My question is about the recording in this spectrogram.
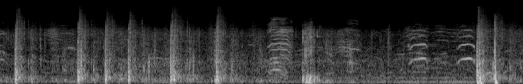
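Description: Fireworks going off in a rapid, irregular series of sharp bangs and cracks, loudest just before the end. In the middle come a few short high-pitched squeals.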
